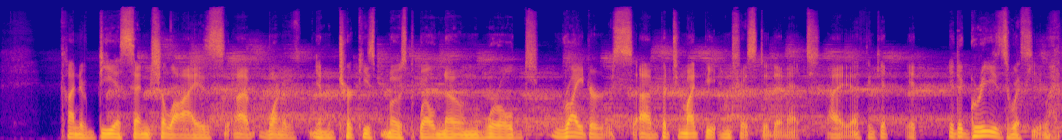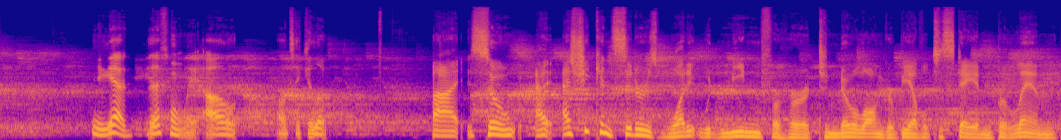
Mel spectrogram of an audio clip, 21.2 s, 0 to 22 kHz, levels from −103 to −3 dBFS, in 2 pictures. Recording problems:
echo of what is said; noticeable; throughout; 370 ms later, 10 dB below the speech

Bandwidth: 17.5 kHz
